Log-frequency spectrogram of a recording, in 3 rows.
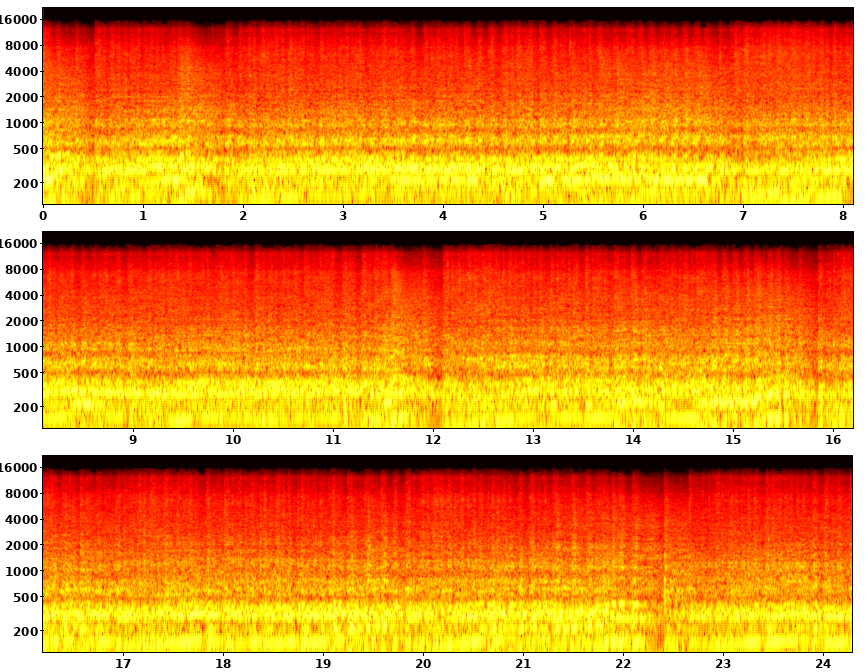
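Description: Homemade Aardema Braun V12 engine running steadily at idle through its exhaust headers, with a few brief dips in level. It runs poorly, with camshaft position sensor sync problems.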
